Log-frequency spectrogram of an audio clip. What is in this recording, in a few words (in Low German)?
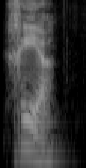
"Geer", Platt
